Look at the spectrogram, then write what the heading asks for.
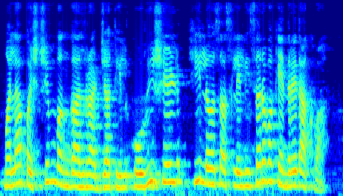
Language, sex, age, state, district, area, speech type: Marathi, female, 45-60, Maharashtra, Pune, urban, read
